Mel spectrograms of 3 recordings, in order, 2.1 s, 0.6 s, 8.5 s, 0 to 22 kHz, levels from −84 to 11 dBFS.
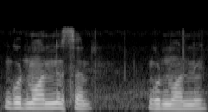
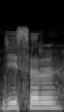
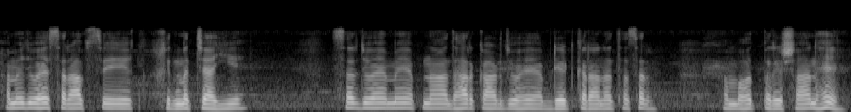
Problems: constant background noise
